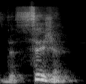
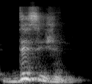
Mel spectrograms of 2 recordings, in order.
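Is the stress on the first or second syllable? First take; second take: second; first. First: The stress is on the second syllable. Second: The stress is on the first syllable. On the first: The speaker calls it right. "In English, no, it's penultimate... No, it's decision" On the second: The speaker calls it wrong. "we don't say decision. This comes from French... it's on the anti-penultimate"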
